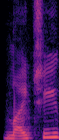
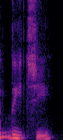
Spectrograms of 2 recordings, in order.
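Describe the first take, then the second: First: "lychee" said as LIE-chee; first syllable of "lychee" rhymes with "lie"; alternative pronunciation. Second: "lychee" said as LEE-chee; first syllable of "lychee" rhymes with "see"; alternative pronunciation. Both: Shown as a demonstration.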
